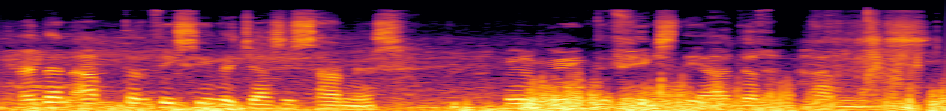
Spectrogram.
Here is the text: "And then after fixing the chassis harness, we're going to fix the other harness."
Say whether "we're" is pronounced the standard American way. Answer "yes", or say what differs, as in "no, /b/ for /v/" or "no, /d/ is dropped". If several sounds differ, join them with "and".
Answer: no, /l/ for /ɹ/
